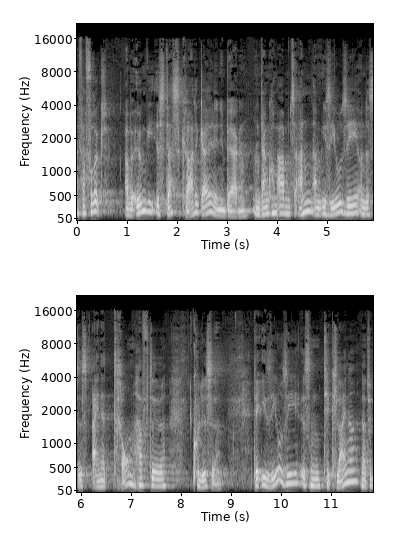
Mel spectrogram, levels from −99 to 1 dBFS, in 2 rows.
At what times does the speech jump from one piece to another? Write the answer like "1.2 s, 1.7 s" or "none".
4.0 s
